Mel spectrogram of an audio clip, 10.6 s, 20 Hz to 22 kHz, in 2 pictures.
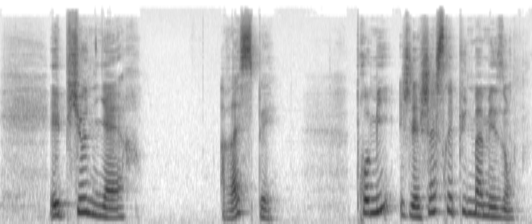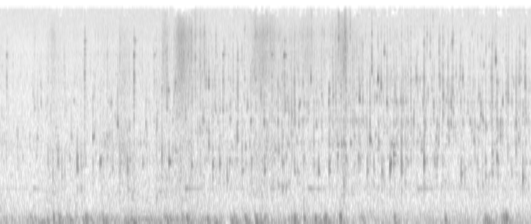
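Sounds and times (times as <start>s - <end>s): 
speech: 0.5s - 1.4s, 2.2s - 2.8s, 3.6s - 5.3s
water trickling and gurgling in a small resurgence stream: 4.8s - 10.6s.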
